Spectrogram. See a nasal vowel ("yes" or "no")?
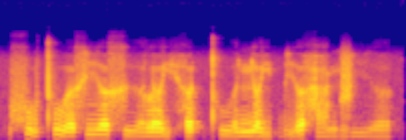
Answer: no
